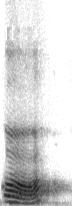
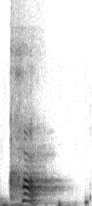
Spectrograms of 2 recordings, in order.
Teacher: আবার আমি যদি বলি ক, আবার যদি বলি খ, ঠিক আছে, তো দেখবো যে খতে কিন্তু বাতাসটা বেশি বের হয়। তো এই যে যে সাউন্ড গুলাতে বেশি বাতাস বের হয়, সেটাকে বলা হচ্ছে অ্যাসপিরেটেড সাউন্ড, ঠিক আছে।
